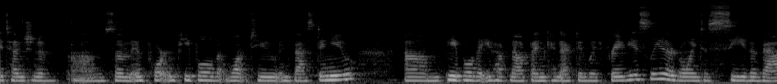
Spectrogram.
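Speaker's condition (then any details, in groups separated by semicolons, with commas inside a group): No condition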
